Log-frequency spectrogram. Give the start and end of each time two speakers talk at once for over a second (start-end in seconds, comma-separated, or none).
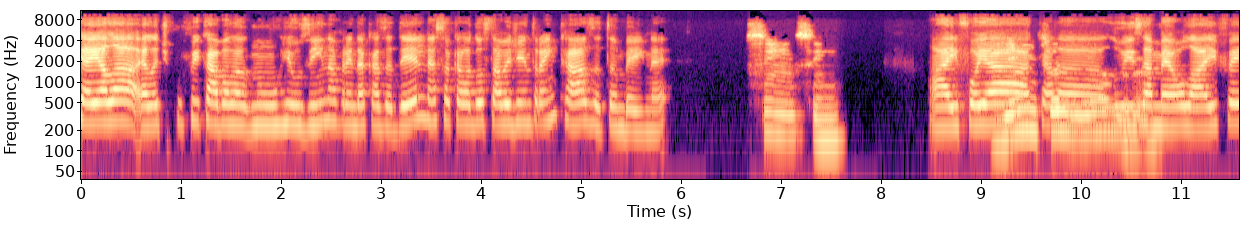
9.1-10.8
